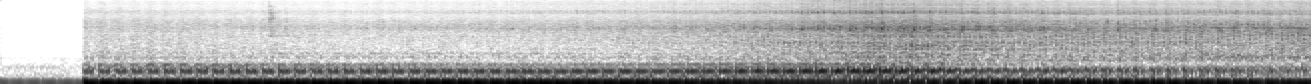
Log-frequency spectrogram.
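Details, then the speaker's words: Car starting and idling while warming up with a faint puffing tick over the low drone from a remaining exhaust leak, previously much worse and partly fixed. "I hope y'all can hear me pretty well over the exhaust leak that I have. Like, it was way worse. I fixed it, but it's still an exhaust leak in there and you can sort of hear it."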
